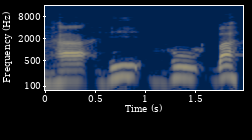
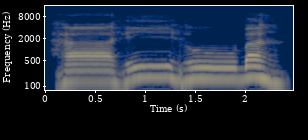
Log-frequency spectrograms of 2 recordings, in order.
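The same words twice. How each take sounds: First: The syllables are broken up by stops between them. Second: The syllables flow together without any stops. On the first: The speaker calls it wrong. "jangan terhenti" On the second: The speaker calls it right.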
